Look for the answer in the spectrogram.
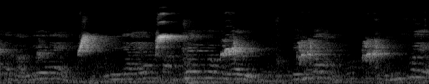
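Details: Captive red-whiskered bulbul, hand-raised for two weeks, starting to sing with some fire: five short, bright chirped notes about every 0.7 seconds, each a quick warbled burst, over faint low background murmur.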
